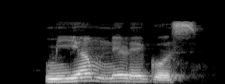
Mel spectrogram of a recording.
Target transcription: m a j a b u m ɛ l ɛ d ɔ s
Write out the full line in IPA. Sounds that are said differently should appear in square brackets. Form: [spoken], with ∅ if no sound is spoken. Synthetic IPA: m [i] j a [m] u [n] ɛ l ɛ [ɡ] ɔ s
